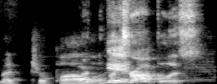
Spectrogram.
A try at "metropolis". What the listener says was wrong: Metropolis. You got the emphasis on the wrong syllable.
